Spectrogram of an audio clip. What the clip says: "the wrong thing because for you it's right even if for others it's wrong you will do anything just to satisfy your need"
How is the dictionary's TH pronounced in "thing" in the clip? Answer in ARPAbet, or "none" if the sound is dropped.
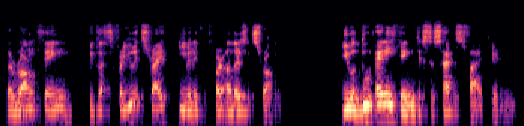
TH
